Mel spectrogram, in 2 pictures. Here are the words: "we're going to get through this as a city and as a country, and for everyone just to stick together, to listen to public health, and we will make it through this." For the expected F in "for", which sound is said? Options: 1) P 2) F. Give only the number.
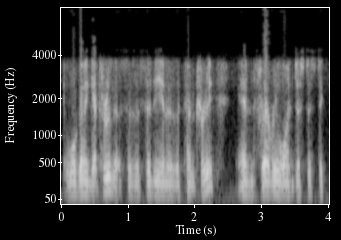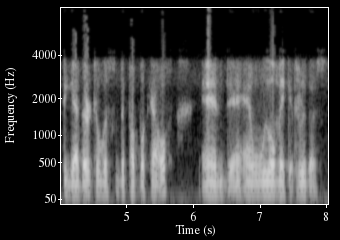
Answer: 2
